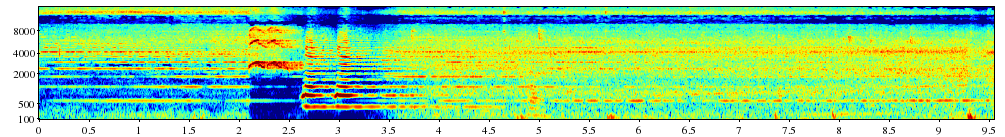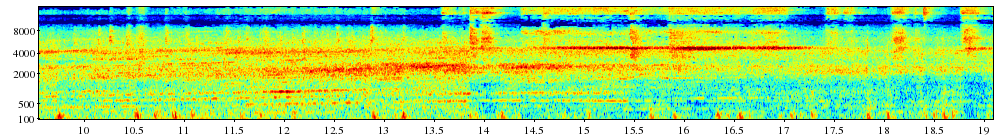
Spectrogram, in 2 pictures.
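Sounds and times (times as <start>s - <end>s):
train horn blasts: 0.0s - 6.1s
electric train whine: 0.0s - 19.0s
wheels clacking over rail joints: 3.5s - 19.0s.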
